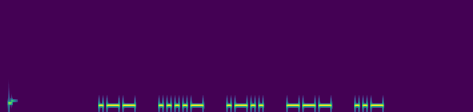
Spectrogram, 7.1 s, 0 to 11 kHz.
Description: Morse code, heard as a keyed tone, about 20 wpm, spaced as for 14 wpm, 700 Hz. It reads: W4LOU
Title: 186 Lesson 30g - Letter b - Call Signs 20wpm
